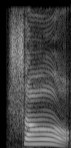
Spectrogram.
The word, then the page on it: soh: thai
